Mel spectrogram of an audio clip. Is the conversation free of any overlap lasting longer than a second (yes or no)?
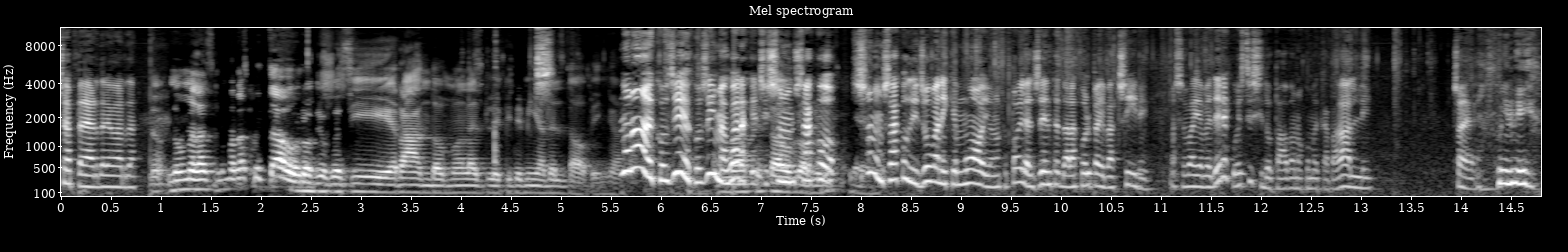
no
